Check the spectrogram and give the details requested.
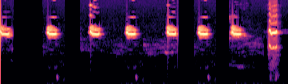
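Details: Killdeer uttering short, high, sharp call notes repeated roughly every three-quarters of a second, eight in all, with quiet faint ticks between them.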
